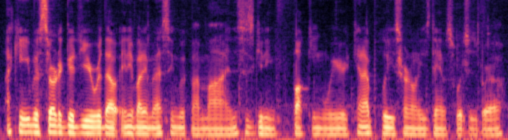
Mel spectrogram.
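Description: A man's voice: sits low, fairly even intonation, very fast, darkish tone, slight background noise. A man streaming a horror game with scared, jittery reactions, repeating himself and speaking in profane, slangy commentary.

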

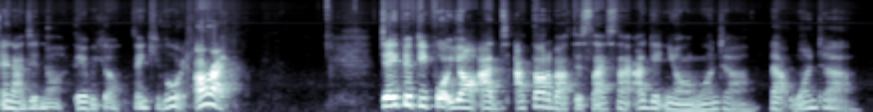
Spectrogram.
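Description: With a lowish, creaky yet bright voice and a forceful tone, a middle-aged woman talks at normal speed. She's an author running a casual live stream from a small room, sitting in an armchair, chatting to her laptop webcam and tossing in "y'all" and praise interjections.

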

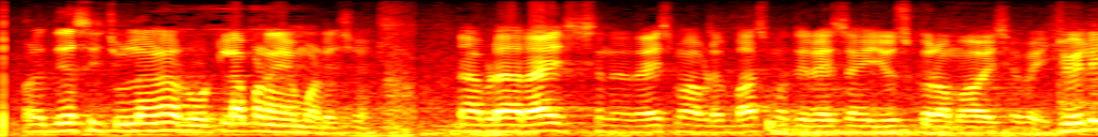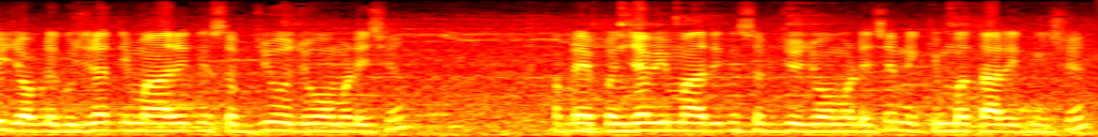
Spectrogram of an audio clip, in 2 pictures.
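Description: A chatty man in his thirties talks through a restaurant meal for his food vlog, his voice sitting a little high. He lists dish after dish as he eats. Steady background noise fills the roadside dining hall. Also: very fast. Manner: chatty, calls viewers brother, lists dishes. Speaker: food vlogger.

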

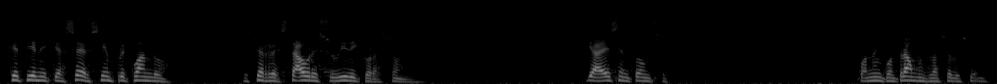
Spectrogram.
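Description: A man preaching a sermon as a pastor, swinging from loud emphatic peaks to hushed storytelling. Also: fairly high pitch. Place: church sanctuary.

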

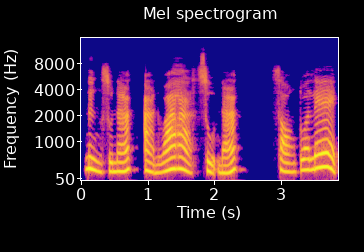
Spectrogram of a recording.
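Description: A woman reading a children's story aloud slowly and clearly, then reading a list of vocabulary words. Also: sits high, steady tone, no echo, highs cut off.

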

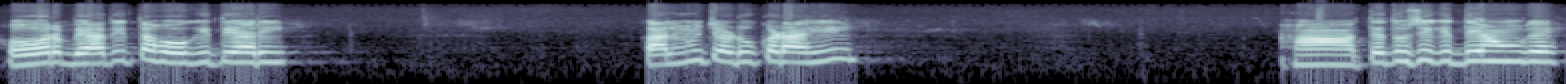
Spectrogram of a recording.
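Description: A woman playing a young daughter-in-law who speaks softly and calmly, with a Punjabi village accent. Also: sits high, unhurried, pauses often, muffled recording. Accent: Punjabi village speech. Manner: soft, placating, hushing others.

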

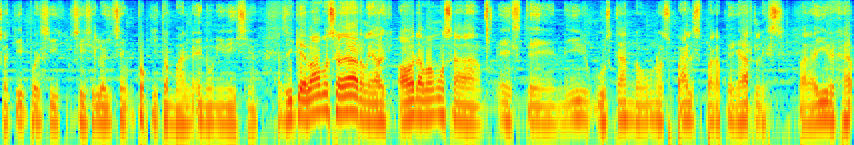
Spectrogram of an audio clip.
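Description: A man giving casual, excitable gameplay commentary, often yelping and laughing at the game. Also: mid-range voice. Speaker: gaming YouTuber.

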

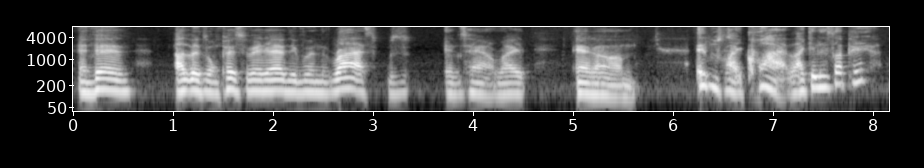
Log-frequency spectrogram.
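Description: A man's voice: medium pitch, moderate pace, husky. A man in his sixties, seated in an indoor studio, telling stories in a casual, profane way and acting out the voices of the people he quotes. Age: 60s. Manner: animated, profane storyteller who acts out quotes. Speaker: interviewee. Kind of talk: casual storytelling interview. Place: indoor studio in front of a draped backdrop.

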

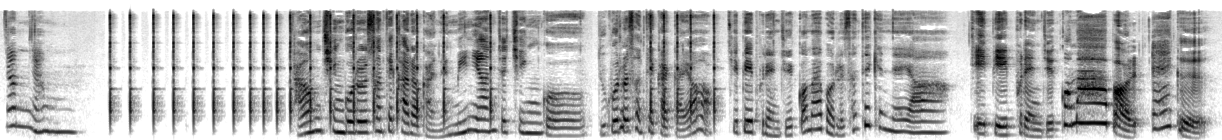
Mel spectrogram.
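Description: A woman's voice: high-pitched, very animated, moderate pace, a bit bright, slight background noise. A woman hosting a toy unboxing video, narrating cheerfully for children with playful exclamations. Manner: playful, exclaims often, talks to kids.

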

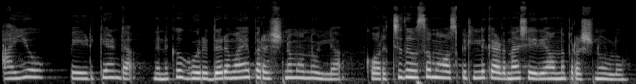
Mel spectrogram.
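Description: A man's voice: very high-pitched, steady tone, fairly quick, mellow. A woman voicing a worried, kind-hearted young man who hit a girl with his car, speaking earnestly and apologetically. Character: young man, anxious but kind driver.

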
